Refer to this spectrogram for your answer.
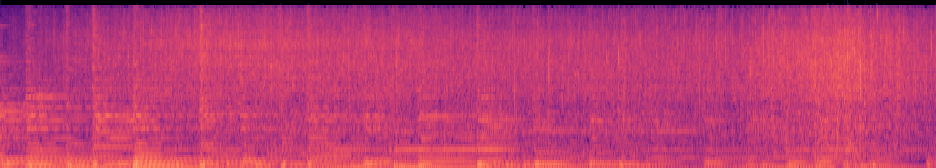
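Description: Food sizzles steadily in a frying pan, a loud continuous crackle and hiss that swells near the end, with music playing underneath throughout.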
